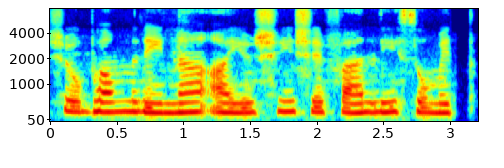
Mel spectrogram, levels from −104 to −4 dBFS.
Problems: none marked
